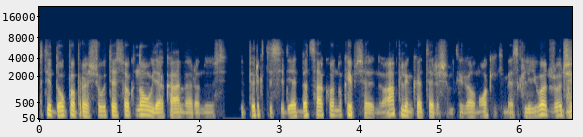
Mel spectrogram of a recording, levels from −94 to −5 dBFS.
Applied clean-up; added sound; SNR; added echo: neural mask model Resemble Enhance denoiser.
